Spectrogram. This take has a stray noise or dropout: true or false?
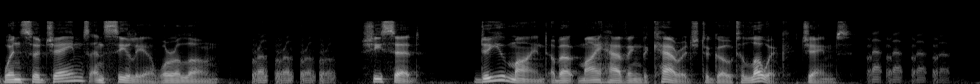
true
